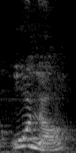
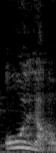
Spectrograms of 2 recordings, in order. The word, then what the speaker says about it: hola: So hola, we say hola. We don't say the word H. We don't say hola, right? We say hola. So that's why H is silent in Spanish.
